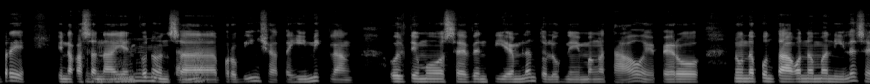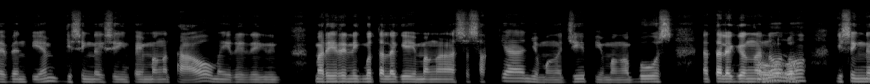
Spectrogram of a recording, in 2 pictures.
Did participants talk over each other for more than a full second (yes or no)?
yes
